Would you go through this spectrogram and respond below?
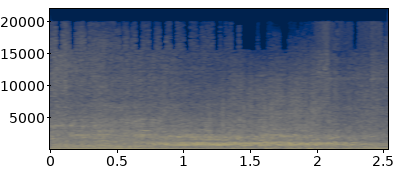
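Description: A race car skids with loud, continuous tire squeal over a roaring engine, sustained and close throughout the short burst.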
